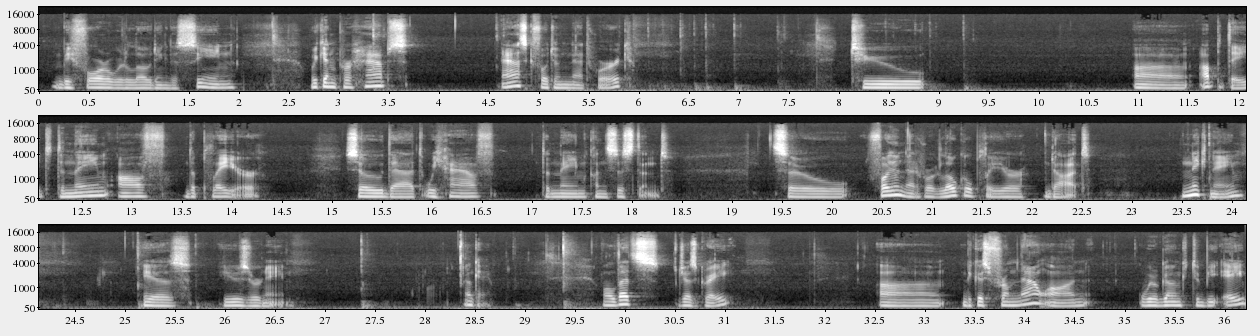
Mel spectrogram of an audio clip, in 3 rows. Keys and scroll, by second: 4.4 Return, 4.5 Return, 5.9 Up, 6.6-10.7 typing, 23.2 typing, 24.2-28.9 typing, 25.3 Return, 30.4 ctrl+s.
